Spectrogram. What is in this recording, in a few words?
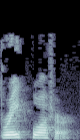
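"breakwater", English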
